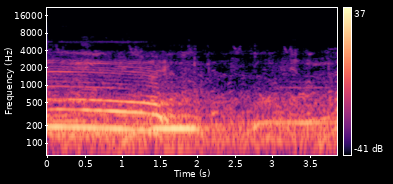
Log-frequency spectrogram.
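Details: Fattening calves, small and large, at the Souk Sebt livestock market in Settat, Morocco: one long, steady, low moo lasting about two seconds that bends downward at the end, followed by market chatter and background bustle.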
